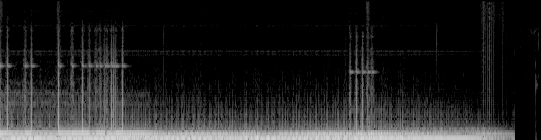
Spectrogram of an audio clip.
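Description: Synthesized intro sting: a low, steady electronic drone with clusters of short, high sparkling ticks, fading out near the end.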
